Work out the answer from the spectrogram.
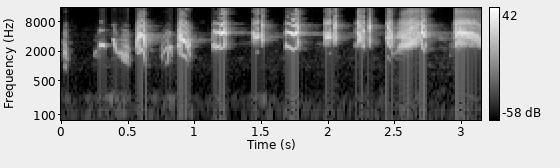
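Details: Lure song of a long-tailed shrike, meant to draw replies from rival shrikes. It gives a rapid, varied string of short scratchy and whistled notes, about three per second, with no steady rhythm.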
